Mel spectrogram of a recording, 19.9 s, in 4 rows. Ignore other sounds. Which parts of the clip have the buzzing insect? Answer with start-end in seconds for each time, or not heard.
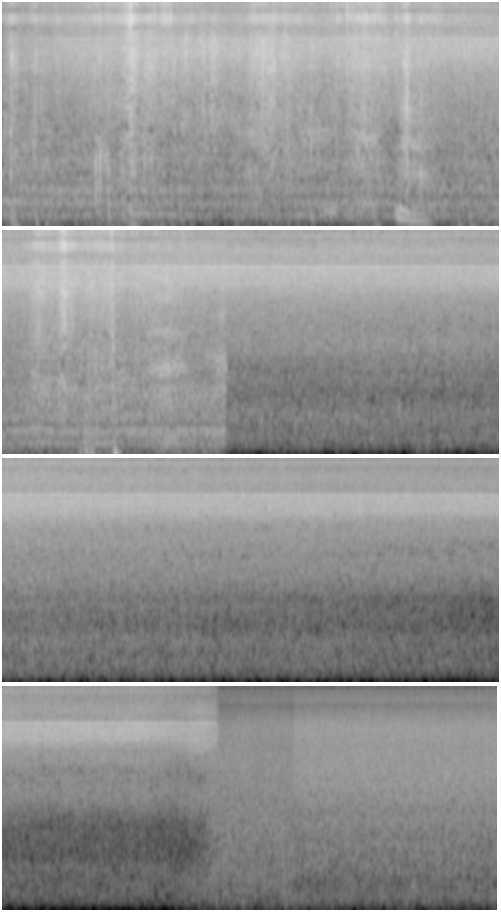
0.0-7.2.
